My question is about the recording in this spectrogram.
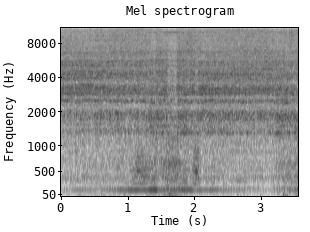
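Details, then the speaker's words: Wood lathe turning a white birch lamp shade thin enough for light to pass through: a harsh, steady hiss over the low spindle hum. Excessive tool pressure; the turner is pushing too hard and must lighten up. "once I start hearing it that means that I'm pushing too hard lighten up so"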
